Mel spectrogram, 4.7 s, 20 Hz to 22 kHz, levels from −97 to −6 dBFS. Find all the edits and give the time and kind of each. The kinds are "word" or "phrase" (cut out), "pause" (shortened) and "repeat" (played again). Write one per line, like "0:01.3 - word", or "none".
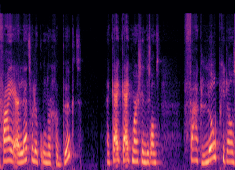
0:02.4 - repeat
0:03.0 - word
